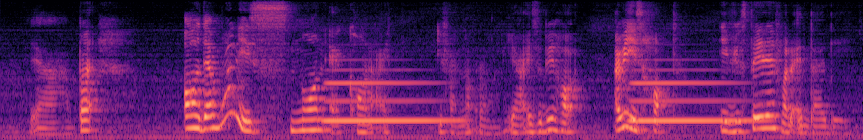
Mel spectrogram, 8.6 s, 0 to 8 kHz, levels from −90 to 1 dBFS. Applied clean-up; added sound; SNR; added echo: none; Wind instrument, woodwind instrument; 2 dB; reverberation time 0.5 s.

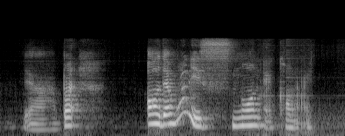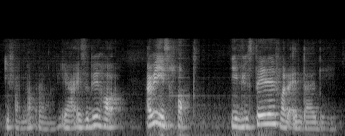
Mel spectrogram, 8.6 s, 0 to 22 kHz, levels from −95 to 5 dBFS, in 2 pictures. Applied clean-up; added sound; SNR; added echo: neural separator model SepFormer DNS4.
